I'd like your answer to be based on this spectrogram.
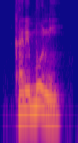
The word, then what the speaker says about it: Karibuni: Karibuni.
